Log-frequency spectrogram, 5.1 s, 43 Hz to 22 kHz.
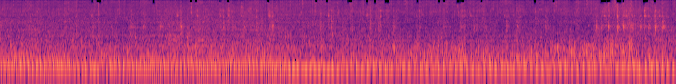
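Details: Suzuki V-Strom 250 SX single-cylinder at idle with light metallic rattling riding on the beat; rattle source unclear from listening alone.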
